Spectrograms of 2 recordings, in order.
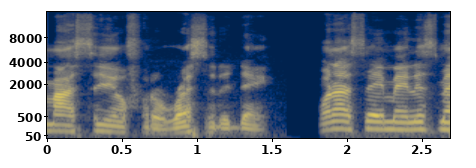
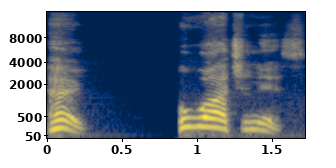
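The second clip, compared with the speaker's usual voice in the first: loud, booming big-man voice; 3 semitones higher, 7 dB louder than usual. Retelling what a big man in the pod said: imitating a big man's deep voice. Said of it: "That man voice sound just like how he look".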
